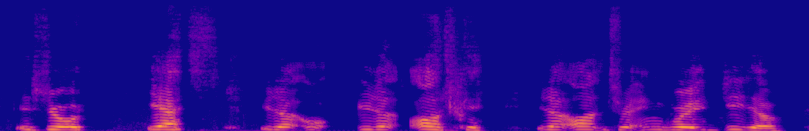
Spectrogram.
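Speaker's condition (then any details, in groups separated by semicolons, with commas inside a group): Spastic quadriplegic cerebral palsy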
